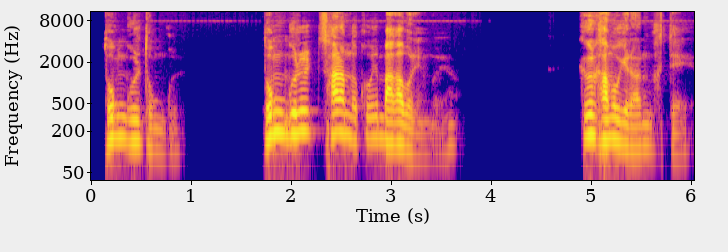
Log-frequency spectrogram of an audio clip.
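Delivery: normal talking voice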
